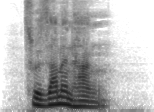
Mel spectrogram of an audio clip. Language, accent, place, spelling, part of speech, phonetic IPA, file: German, Germany, Berlin, Zusammenhang, noun, [t͡suˈzamənhaŋ], De-Zusammenhang.ogg
- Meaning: 1. coherence, cohesion 2. interrelation, correlation, connection, connectivity, relation, nexus, link 3. context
